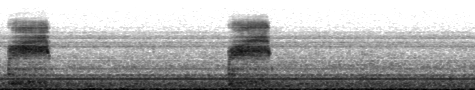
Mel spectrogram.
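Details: Wild barn owl at the nest as it fledges for the first time: two short, rasping, hiss-like screeches roughly two seconds apart, with a constant low background hum.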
